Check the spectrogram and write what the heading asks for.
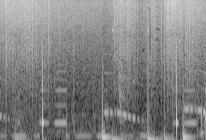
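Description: Ciat-Lonbarde Plumbutter drum and drama machine playing a patch: a few sharp electronic clicks and a short tone that falls in pitch about a second in, over a constant hiss of white noise and a low hum.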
